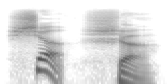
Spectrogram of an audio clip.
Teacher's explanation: जब आप तालव्य ध्वनि निकालते हैं, जैसे शलगम वाला श, तो आपकी जीभ तालु को छूती है। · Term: तालव्य श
